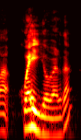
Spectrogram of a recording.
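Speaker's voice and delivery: ordinary talk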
